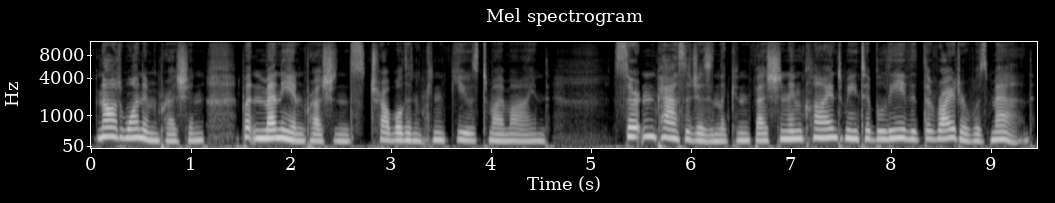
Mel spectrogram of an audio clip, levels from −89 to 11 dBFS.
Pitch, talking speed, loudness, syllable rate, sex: 200 Hz, 160 wpm, -19 LUFS, 5.3 syllables/s, female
